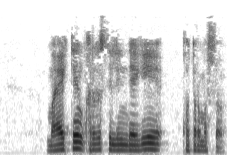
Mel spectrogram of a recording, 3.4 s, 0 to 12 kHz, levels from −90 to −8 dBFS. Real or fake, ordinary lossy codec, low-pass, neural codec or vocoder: real; MP3, 32 kbps; 10.8 kHz; none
